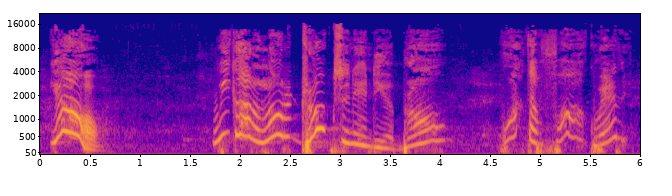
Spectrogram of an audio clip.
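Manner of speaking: soft, very high plaintive voice; incredulous protest. Retold or imitated. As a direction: complain in a small squeaky voice.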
